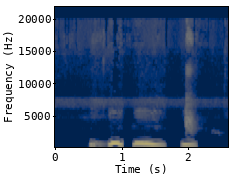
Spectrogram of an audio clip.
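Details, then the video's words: Spotted dove call for pet doves or for luring wild birds: a phrase of four low, hollow coos, the third long and downslurred, with a brief faint high chirp over the final note. "SUARA PANGGILAN BURUNG TERKUKUR"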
